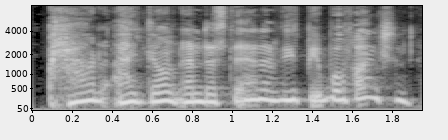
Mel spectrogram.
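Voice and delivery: incredulous high-pitched complaint; baffled. Real, not acted. Incredulous outburst.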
